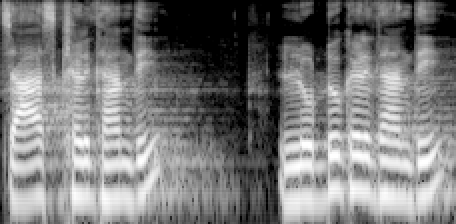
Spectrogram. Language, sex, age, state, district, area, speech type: Odia, male, 30-45, Odisha, Nayagarh, rural, spontaneous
